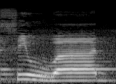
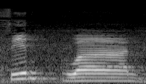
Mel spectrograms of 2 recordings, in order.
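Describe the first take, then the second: First: The n merges into the following w. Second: The n is clearly heard before the w. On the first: The speaker calls it wrong. "nggak boleh dibaca siwan" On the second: The speaker calls it right. "harus dibaca sinwan. Itu harus dibaca idhar"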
